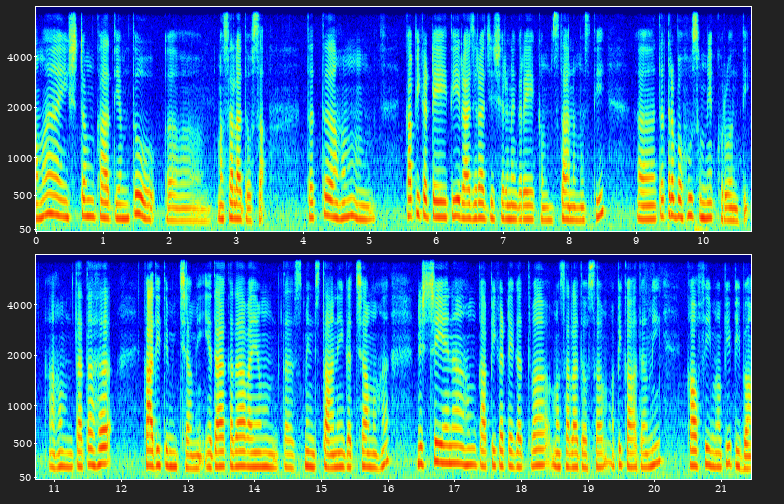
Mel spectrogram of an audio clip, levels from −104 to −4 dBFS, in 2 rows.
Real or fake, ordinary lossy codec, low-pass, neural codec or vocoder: real; none; 7.2 kHz; none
